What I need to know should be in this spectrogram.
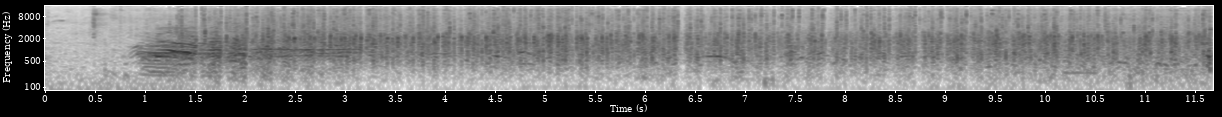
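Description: A crowd applauds and cheers outdoors.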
